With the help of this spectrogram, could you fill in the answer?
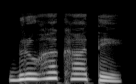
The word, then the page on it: ಗೃಹಖಾತೆ: gřha khāgte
